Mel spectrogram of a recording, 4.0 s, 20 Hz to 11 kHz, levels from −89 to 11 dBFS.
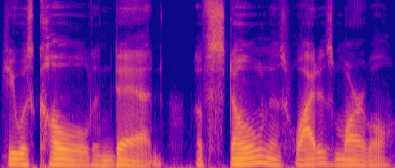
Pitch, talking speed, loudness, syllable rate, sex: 95 Hz, 150 wpm, -17 LUFS, 4.0 syllables/s, male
